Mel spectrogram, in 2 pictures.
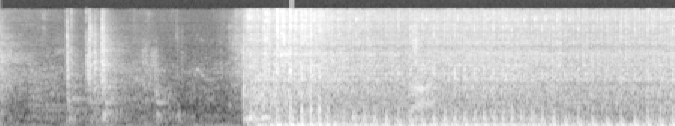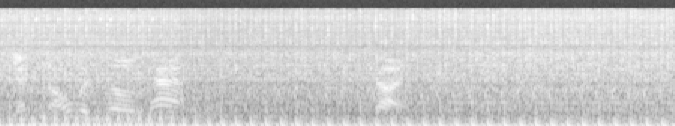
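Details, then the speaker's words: Vietnamese-built mini Ducati L-twin motorcycle with upper cylinder ignition disabled, running on lower cylinder only: slow, lumpy thumping about three beats per second; harder to start, prone to flooding if run long. "Đây là tiếng một máy nè. Rồi không nổ quá lâu nó dễ lúp bê lắm, tại vì một máy nó gánh một máy."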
